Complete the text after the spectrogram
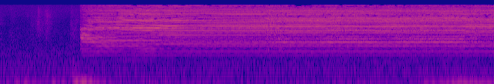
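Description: Hair clippers buzz steadily.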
